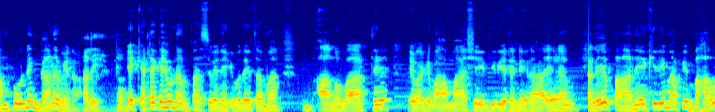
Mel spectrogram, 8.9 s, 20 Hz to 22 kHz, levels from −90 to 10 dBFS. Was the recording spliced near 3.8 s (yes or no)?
no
